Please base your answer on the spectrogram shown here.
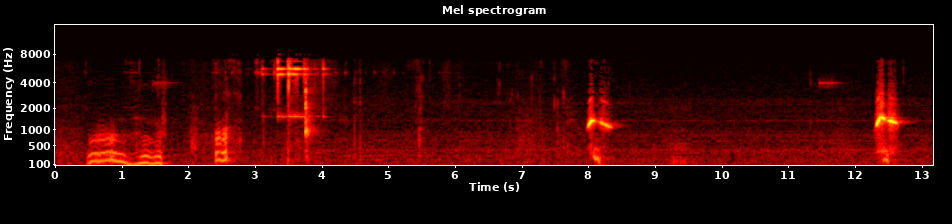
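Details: A one-year-old female silver buff cocker spaniel, who hates bells, gives brief high, falling whines after a bell jingles, with a person speaking.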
